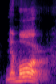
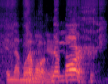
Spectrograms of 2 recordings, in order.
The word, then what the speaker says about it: Namor: Namor. Namor. It's not Namor. You gotta roll your R's.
